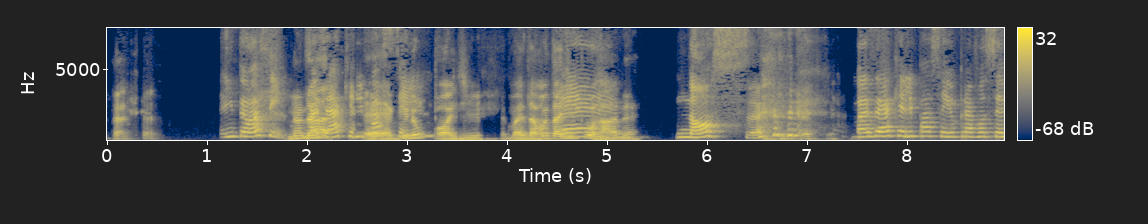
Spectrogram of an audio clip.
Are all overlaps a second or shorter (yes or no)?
no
